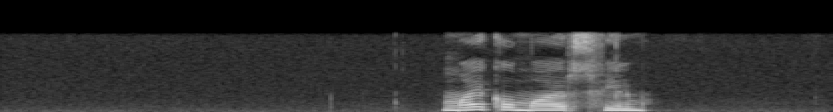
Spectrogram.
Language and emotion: Russian, neutral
